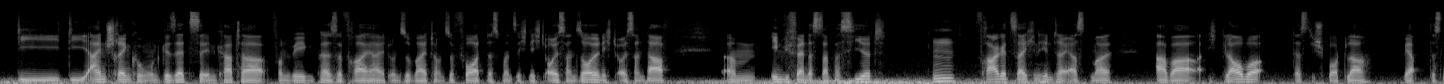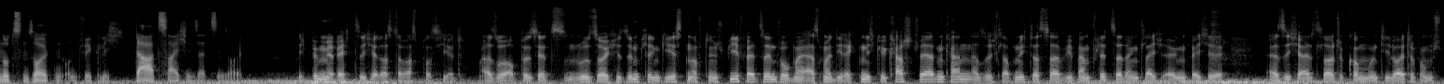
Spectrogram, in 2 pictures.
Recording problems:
low rumble; noticeable; throughout; 20 dB below the speech

